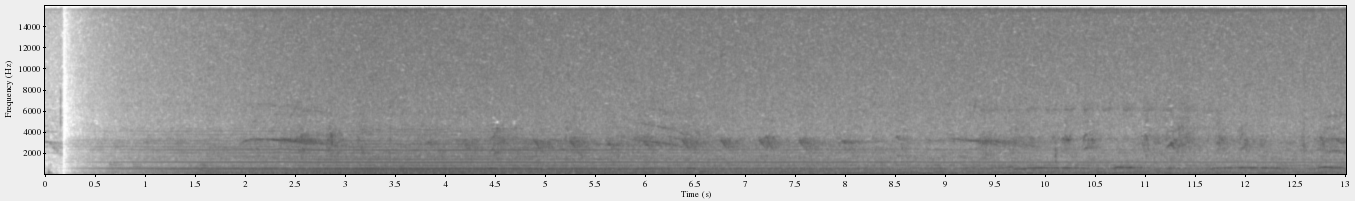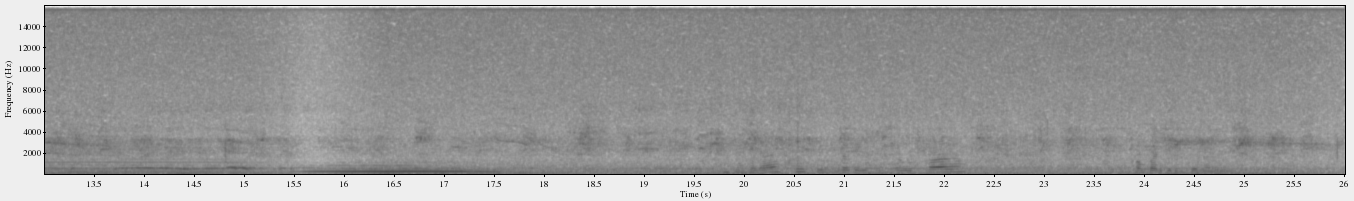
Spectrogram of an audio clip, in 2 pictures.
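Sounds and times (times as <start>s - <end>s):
steady drone of held tones: 0.0s - 26.0s.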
